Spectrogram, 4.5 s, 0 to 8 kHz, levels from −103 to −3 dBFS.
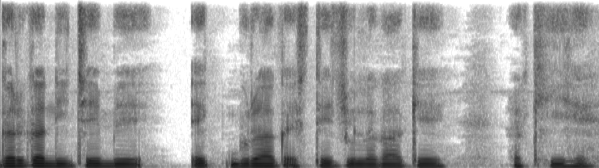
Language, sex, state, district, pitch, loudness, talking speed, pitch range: Hindi, male, Arunachal Pradesh, Longding, 115 Hz, -19 LUFS, 105 wpm, 110-115 Hz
